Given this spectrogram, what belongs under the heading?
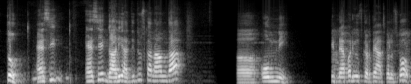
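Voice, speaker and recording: Chatty man teaching a physics class. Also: a little high. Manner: chatty, jokes and stories, quizzes students. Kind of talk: classroom lecture.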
